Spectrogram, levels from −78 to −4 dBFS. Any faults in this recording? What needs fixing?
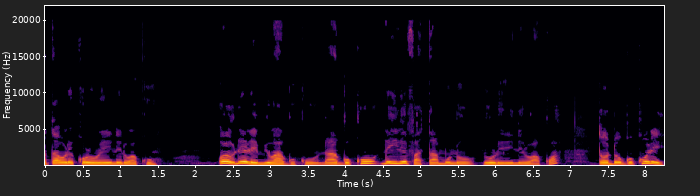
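No faults found; nothing here needs fixing.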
